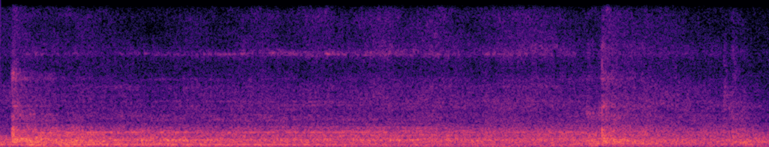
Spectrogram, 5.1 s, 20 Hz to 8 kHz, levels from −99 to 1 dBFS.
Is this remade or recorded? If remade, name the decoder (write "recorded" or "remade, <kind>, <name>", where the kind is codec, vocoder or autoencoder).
recorded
